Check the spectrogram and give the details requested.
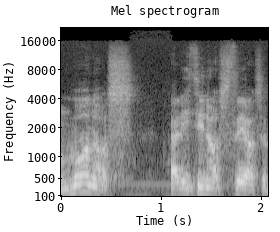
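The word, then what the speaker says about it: monos, alithinos theos (μόνος ἀληθινὸς θεός): Or monos, alithinos theos, I'm using the modern Greek pronunciation there for our Greek-speaking audience.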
